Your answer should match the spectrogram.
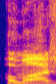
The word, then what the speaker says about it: homage: remember boys and girls homage is spelled with an H and just like that H keeps silent thanks razor thanks razor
